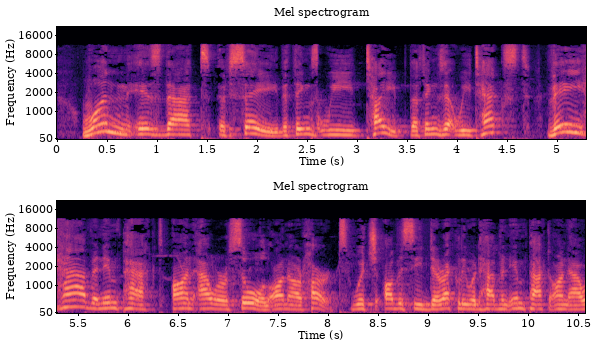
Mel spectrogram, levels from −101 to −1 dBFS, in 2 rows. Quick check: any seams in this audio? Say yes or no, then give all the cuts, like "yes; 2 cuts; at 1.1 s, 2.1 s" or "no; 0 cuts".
yes; 3 cuts; at 1.7 s, 2.6 s, 4.8 s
